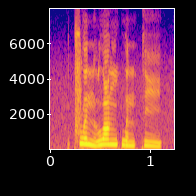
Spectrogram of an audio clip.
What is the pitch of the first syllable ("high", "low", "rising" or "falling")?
falling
